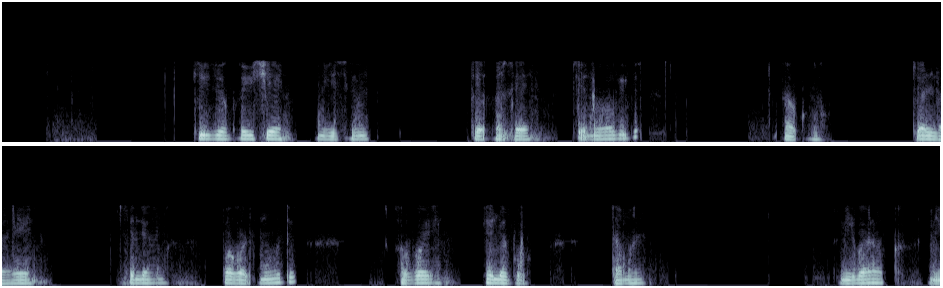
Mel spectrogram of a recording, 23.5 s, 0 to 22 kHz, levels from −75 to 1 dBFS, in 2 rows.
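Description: From the first second to the last, the speech sits under the RealAudio 14.4 codec, and the damage is heavy. Nothing gets through above about 3.8 kHz, so it's muffled and gargly, with a starved, smeared texture that fits an old 8 kbit/s dial-up stream.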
